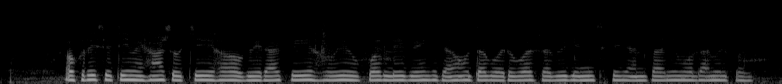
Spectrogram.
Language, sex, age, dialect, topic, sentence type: Chhattisgarhi, female, 51-55, Eastern, banking, statement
